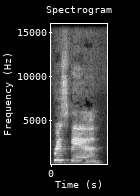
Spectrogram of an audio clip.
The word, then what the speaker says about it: Brisbane: close brisbane but pronounce bane part is pronounced ban okay brisbane yeah so like the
